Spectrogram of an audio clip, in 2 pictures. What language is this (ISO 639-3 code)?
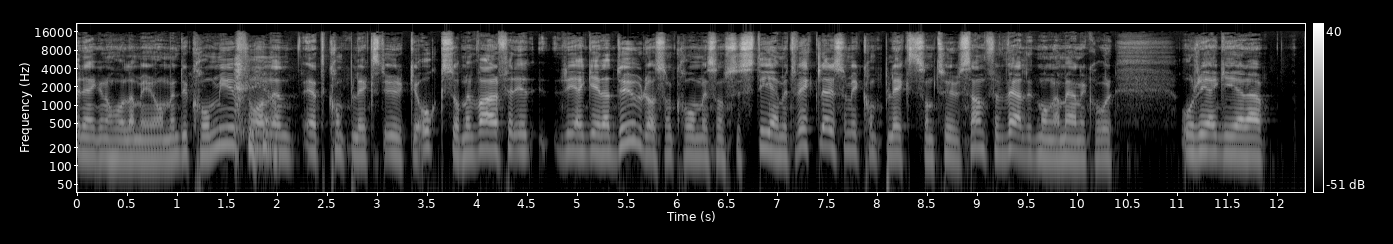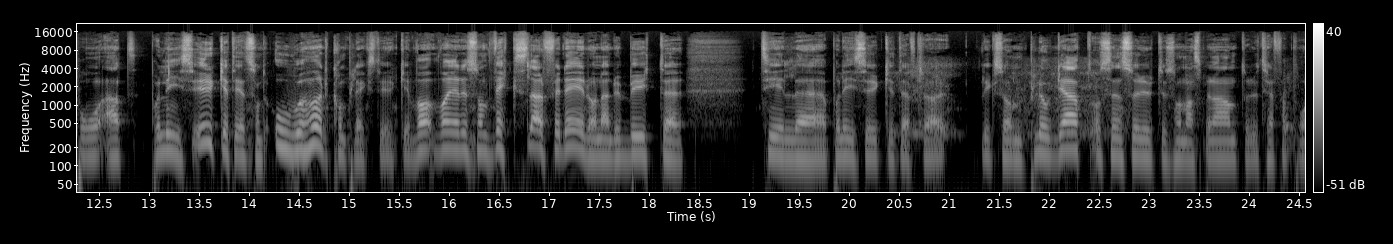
swe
